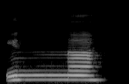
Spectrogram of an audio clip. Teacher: Yang pertama guna karena nun tasdid dibaca dengan mendengung.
